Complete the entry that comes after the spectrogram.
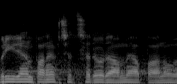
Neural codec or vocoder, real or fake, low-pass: none; real; 14.4 kHz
